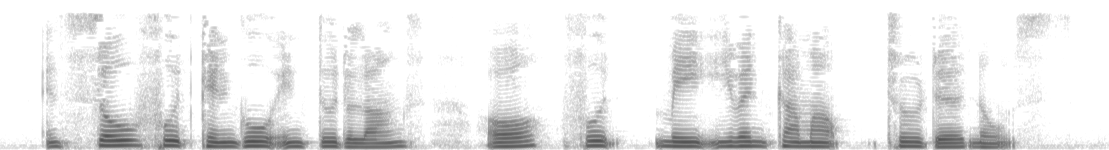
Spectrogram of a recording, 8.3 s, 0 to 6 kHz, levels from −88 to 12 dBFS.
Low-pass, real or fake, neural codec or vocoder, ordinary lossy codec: 5.4 kHz; real; none; MP3, 24 kbps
